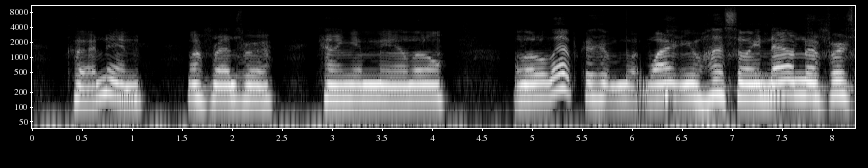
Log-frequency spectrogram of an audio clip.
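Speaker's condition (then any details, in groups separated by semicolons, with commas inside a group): ALS, slow progressing; onset at Middlebury, diagnosed at 21 by Forbes Norris clinic, weak running, cup trouble; over 4 years since diagnosis, still walking, no wheelchair, on Ryaltek since diagnosis; communicates without communication device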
